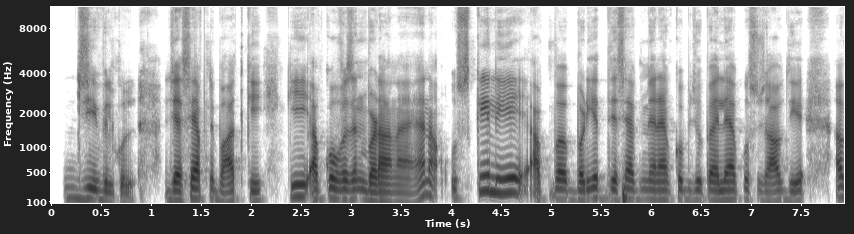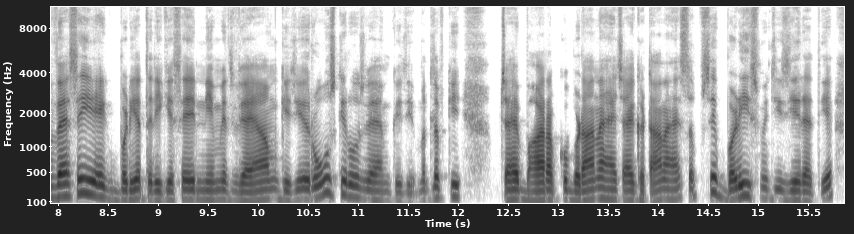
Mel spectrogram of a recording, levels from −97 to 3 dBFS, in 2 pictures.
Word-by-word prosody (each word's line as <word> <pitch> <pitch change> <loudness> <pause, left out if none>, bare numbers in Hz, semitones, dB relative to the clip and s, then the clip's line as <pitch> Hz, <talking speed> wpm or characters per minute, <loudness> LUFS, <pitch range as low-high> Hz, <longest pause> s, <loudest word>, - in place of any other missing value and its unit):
जी, 135 -1 -1
बिल्कुल। 110 -3 -4 0.4
जैसे 115 +4 +5
आपने 130 - +2
बात 105 -2 +1
की, 110 -1 -1 0.3
कि 155 +1 +2
आपको 125 +2 +3
वज़न 125 0 +1
बढ़ाना 105 -2 +5
है, 95 - -5
है - - +4
ना? - - +1 0.2
उसके 170 - 0
लिए 200 -1 +4
आप - - +2
बढ़िया 120 +2 +3
जैसे 125 +1 +2
अब 120 -2 0
मैंने 120 -1 +1
आपको 120 +2 0
भी 115 - -14
जो 120 +1 -3
पहले 120 0 +3
आपको 120 +1 +1
सुझाव 110 0 0
दिए, 115 +1 -2 0.3
आप 140 - +4
वैसे 160 +5 +3
ही 190 - +3
एक 120 -7 -5
बढ़िया 120 +2 +1
तरीके 115 0 -3
से 120 +2 0
नियमित 115 0 -5
व्यायाम 110 +3 0
कीजिए। 120 +2 -3
रोज़ 155 +9 -2
के 180 - -1
रोज़ 145 -6 -3
व्यायाम 115 -2 -4
कीजिए। 105 -1 -13
मतलब 125 +4 -5
कि 155 - -3 0.4
चाहे 120 0 +3
भार 115 0 +2
आपको 120 +1 -3
बढ़ाना 115 +4 +2
है, 125 -1 -2
चाहे 115 0 -2
घटाना 120 +3 -2
है, 125 - -3
सबसे 190 +8 -4
बड़ी 140 +1 +1
इसमें 140 -5 -9
चीज़ 120 -2 -10
ये 115 - +1
रहती 110 -2 -5
है - - 0
120 Hz, 225 wpm, -24 LUFS, 115-130 Hz, 0.4 s, जैसे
